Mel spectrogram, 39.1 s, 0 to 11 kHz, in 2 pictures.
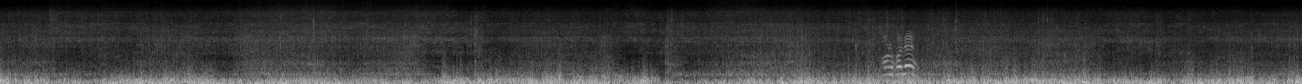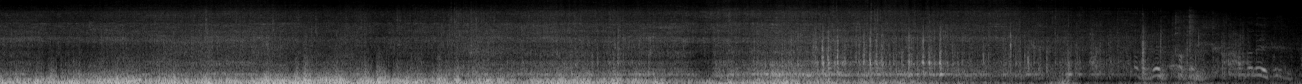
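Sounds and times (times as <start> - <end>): wind buffeting microphone: 0.0 - 37.0
tyres rumbling over dirt: 21.6 - 38.6.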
